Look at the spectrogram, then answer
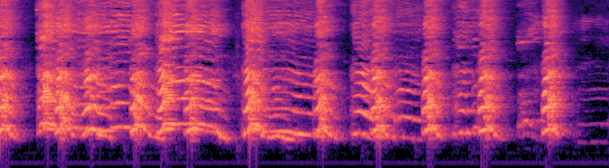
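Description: Cocker Spaniels howl together in a run of wavering, yelping notes that rise and fall.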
